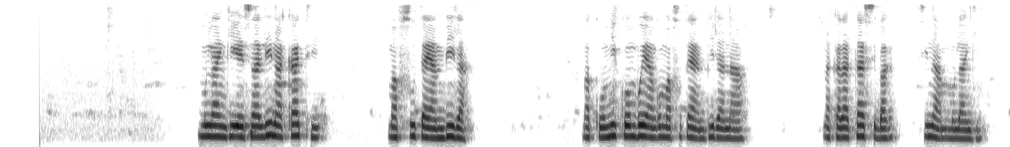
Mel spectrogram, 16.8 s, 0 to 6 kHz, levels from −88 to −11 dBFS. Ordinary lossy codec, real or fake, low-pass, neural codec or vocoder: MP3, 48 kbps; real; 5.4 kHz; none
